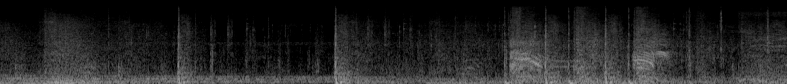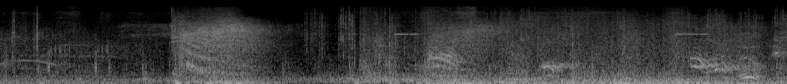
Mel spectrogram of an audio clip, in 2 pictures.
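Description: Explosions boom loudly, one after another.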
